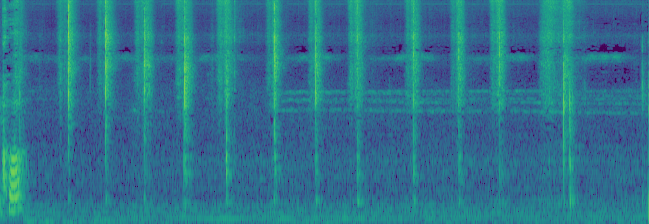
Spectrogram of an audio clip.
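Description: A faint, regular ticking: sharp clicks about two to three a second, over a low background hum.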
